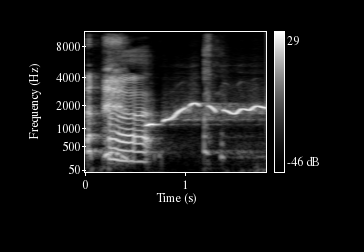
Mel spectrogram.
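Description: A short vocal sound gives way to a single sustained whistle that slides gently upward in pitch and holds, clear, for about a second.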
